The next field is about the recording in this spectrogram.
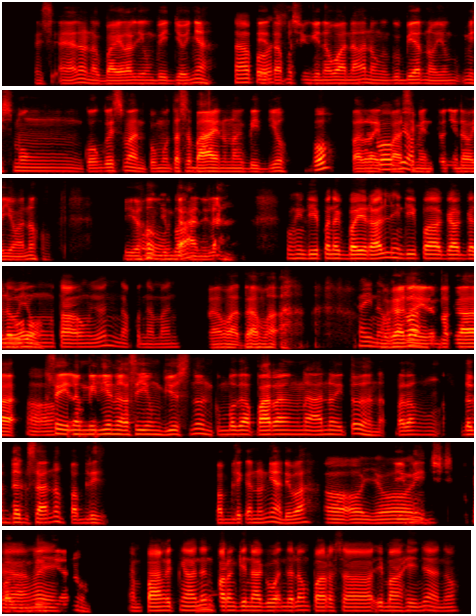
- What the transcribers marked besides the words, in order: chuckle
- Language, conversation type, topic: Filipino, unstructured, Ano ang papel ng midya sa pagsubaybay sa pamahalaan?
